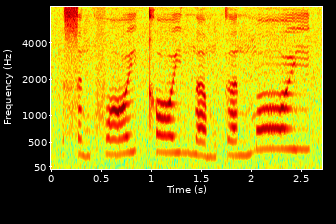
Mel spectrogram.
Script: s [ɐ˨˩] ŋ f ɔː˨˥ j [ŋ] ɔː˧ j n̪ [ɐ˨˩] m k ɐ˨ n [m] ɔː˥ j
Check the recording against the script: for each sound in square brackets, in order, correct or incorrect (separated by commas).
correct, incorrect, correct, correct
